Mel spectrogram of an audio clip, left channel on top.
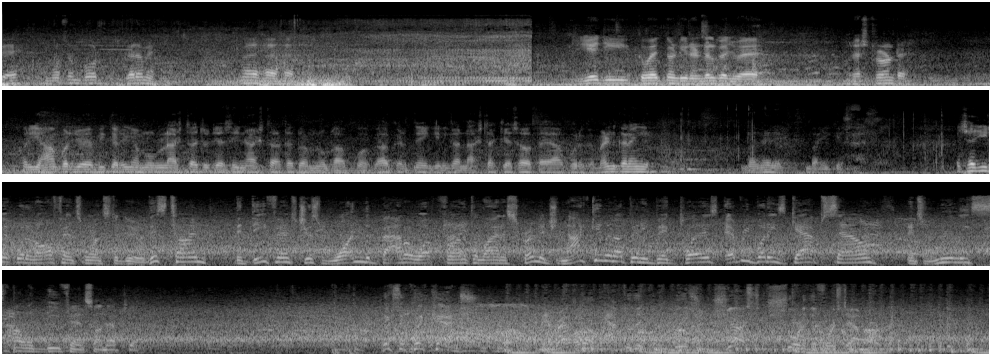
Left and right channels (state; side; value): different; both; correlation 0.00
